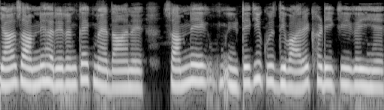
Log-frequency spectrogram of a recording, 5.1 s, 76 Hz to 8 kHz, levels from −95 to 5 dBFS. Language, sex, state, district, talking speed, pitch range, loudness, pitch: Hindi, female, Bihar, Vaishali, 210 wpm, 215-245 Hz, -14 LUFS, 230 Hz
